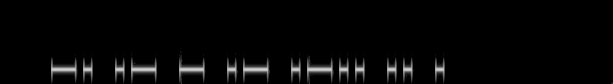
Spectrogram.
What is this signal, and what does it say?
Morse code, heard as a keyed tone, about 15 wpm, 700 Hz. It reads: NATALIE
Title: USA Common Names - 15wpm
